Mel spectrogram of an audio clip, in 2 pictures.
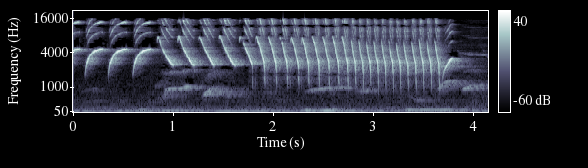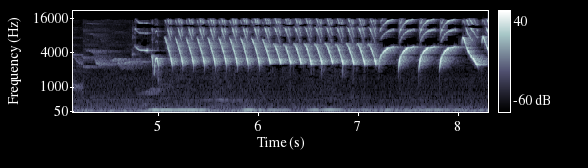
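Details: Canary singing clear, rolling phrases to coax other canaries to sing: slurred whistles leading into a dense rapid trill, a short pause, then another long trill of repeated notes.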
